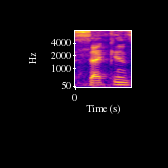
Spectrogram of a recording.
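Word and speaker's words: Sekendz: yo i can't wait seconds is spelled s-e-k-e-n-d-z stands for second chance as you know i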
